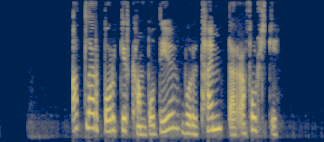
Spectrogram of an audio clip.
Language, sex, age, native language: Icelandic, female, 30-39, Icelandic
